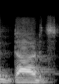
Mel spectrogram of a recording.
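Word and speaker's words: dirge: the meaning of word ডারজ ডারজ মানে কি উচ্চারণটা হচ্ছে ডারজ ডি আই আরডার হচ্ছে এক ধরনের শোকগীতি লেমেন্ট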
